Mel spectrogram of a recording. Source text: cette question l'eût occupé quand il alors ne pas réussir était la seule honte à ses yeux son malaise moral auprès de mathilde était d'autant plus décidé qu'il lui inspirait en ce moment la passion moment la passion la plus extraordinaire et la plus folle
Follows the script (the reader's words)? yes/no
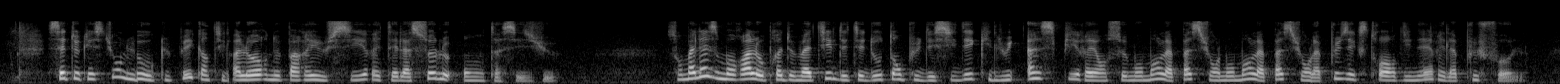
yes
